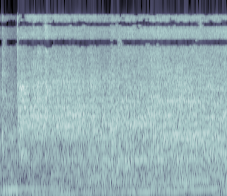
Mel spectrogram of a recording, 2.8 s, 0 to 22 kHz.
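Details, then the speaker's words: Honda Fan 160 motorcycle engine: revs hang high instead of dropping back to idle because the throttle cable is sticking and needs replacing. "Vem seu cabo de acelerador aqui tá agarrando, tá? Tem que trocar rapidinho."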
